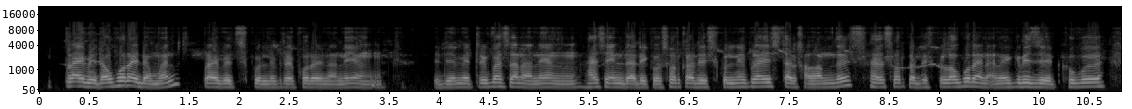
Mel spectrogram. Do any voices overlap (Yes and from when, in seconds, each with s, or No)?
No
